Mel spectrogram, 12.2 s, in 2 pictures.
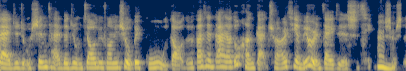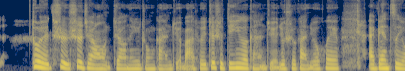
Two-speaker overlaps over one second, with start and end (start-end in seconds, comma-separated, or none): none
